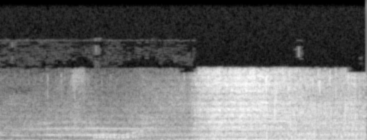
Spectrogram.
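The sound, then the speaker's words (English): A biker gang roars into town on motorcycles, one of them a chopper with tall handlebars. A low engine rumble builds sharply about halfway through into a louder, fuller roar that holds to the end. “Another biker gang roar into town. Short-haired Luther is riding a chopper handlebar bike, which he parks up in front of Shane's.”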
